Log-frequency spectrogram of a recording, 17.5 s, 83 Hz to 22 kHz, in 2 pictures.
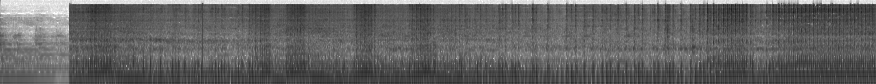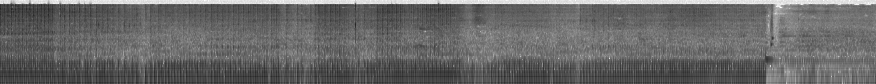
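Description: Honda CM400A Hondamatic's parallel-twin engine being revved in repeated quick rising-and-falling blips, held at higher revs for a couple of seconds around the middle, then blipped again before the sound cuts away near the end.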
